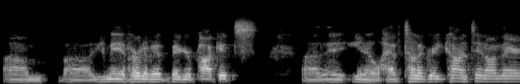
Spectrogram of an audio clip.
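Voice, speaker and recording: A man at a moderate pace, with fairly even intonation and a quiet background. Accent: American. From Florida, Brooksville. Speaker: marine and real estate investor. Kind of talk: interview. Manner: hesitant, many fillers.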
